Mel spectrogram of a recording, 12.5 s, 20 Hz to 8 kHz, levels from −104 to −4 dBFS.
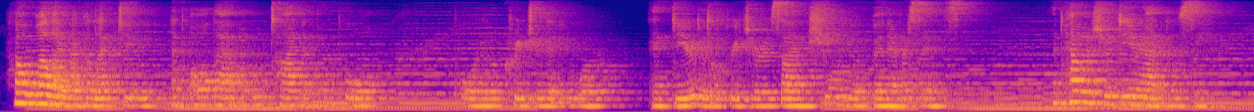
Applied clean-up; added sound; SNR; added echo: none; Organ; 12 dB; reverberation time 1.0 s.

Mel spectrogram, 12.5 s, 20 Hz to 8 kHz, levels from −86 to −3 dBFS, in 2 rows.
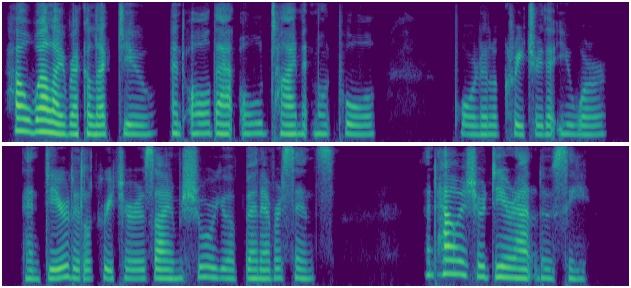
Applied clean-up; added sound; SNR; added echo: none; none; none; none.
